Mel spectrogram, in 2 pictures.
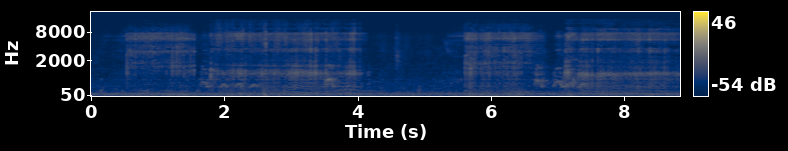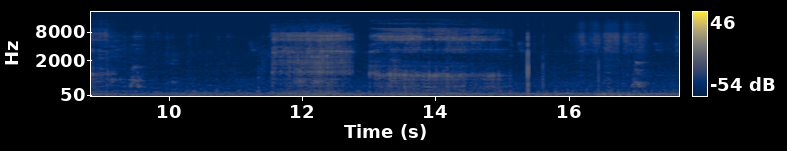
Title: SNORING DOG🐕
